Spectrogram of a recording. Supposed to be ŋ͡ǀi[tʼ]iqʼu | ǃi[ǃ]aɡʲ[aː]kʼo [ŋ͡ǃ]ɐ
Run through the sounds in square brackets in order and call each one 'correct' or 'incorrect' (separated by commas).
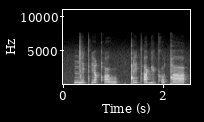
correct, incorrect, incorrect, incorrect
